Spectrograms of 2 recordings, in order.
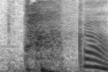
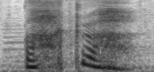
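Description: First: It is said in a fond, teasing tone. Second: It is said in a tearful, crying voice. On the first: The speaker finds the other person endearing. "可愛いやつめみたいなものも含んだバカ" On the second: The speaker is hurt or upset. "今ちょっと泣き顔で言ってみましたけれども"

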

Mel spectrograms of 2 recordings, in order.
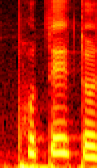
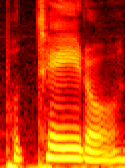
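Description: First: The last syllable has a clear Japanese t sound. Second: The last syllable has a soft l-like flap. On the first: The speaker calls it wrong. "ポテトじゃなくて" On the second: The speaker calls it right. "最後のトの部分はほぼほぼl の音でローになってOK です"

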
